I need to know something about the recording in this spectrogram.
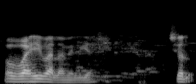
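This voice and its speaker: A man's voice: mid-range voice, fairly even intonation, moderate pace, slight background noise. A male chemistry teacher running a live class. He coaxes students with questions, calls them "beta" and mixes in English terms. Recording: dull lo-fi dry sound.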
